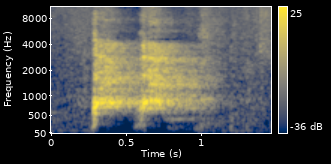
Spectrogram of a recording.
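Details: Small dog barking indoors while its trainer practises going in and out of the door; two quick sharp yaps in close succession, the second trailing off.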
